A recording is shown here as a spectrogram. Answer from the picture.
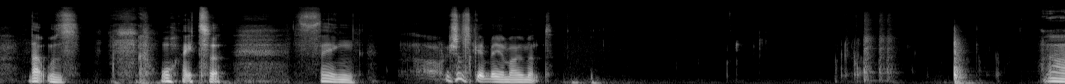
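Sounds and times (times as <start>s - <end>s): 
speech: 0.3s - 3.7s, 4.4s - 5.6s, 10.5s - 10.6s
chair creaking: 8.4s - 9.1s.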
